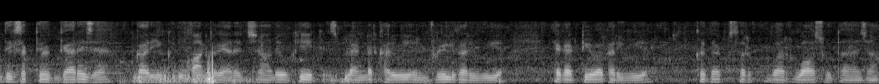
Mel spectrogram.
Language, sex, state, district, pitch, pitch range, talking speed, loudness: Hindi, male, Madhya Pradesh, Katni, 110 Hz, 105-115 Hz, 205 wpm, -23 LUFS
